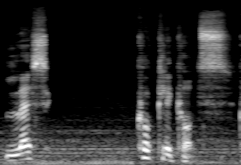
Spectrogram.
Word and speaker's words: Les Coquelicots: a group called Les Coquelles the Clots. I really fucked that up. I'll message you it. – Nice, thanks. – Les Coquelicots. Coquelicots. It's, yeah. That's pronunciation for you.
